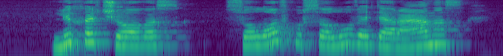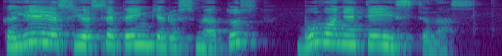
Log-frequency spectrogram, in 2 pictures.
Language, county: Lithuanian, Vilnius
